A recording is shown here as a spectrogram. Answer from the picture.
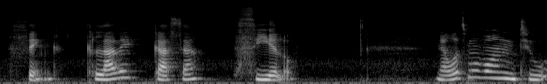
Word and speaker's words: cielo: by E or I, like for example in the word cielo, which means the sky, then it is more similar to this TH sound in thing, okay? Thing, cielo. Some people, especially in Spain, pronounce it more like an S, like sound, sound, cielo. But I'm more inclined, or most people are more inclined towards the TH or something in between, so we're always safe with TH.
